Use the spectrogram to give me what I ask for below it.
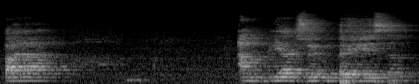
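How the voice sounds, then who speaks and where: A man preaching a sermon at a slow, deliberate pace, his voice a little high for a man. He presses his points with rhetorical questions to the congregation. He is picked up from a distance in a very echoey church hall, with faint background noise. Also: completely flat delivery, a bit bright.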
